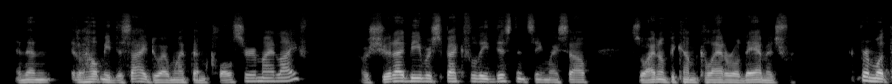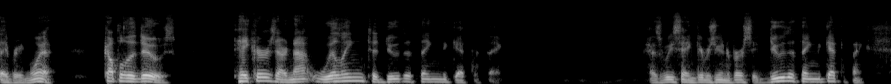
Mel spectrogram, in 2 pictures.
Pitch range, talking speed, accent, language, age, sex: 110-150 Hz, 205 wpm, American, English, 50-69, male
